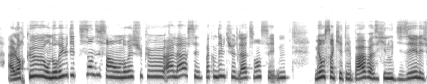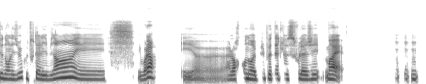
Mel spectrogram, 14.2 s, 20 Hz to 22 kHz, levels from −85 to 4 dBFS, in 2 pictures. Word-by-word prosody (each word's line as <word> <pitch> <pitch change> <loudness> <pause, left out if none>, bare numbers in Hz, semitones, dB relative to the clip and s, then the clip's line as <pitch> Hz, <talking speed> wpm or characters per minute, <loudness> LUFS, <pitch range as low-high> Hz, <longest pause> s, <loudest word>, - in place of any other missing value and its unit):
Alors 200 +6 +4
qu'on 285 -4 +5
aurait 245 +4 +6
eu 325 - +2
des 335 -1 -1
petits 385 - -14
indices, 350 -5 -4
hein. 270 -1 +5
On 240 0 +2
aurait 265 +2 +2
su 300 +3 -9
que: 275 -2 -2
«Ah 270 +2 +2
là, 310 +6 +2
c'est 275 -4 -6
pas 265 - -3
comme 275 -2 -1
d'habitude 275 -4 -2
là, 220 - +2
là 235 - +3
tiens 250 +4 -4
c'est 260 -2 -9
mmh». 240 +1 -2 0.5
Mais 220 +6 +4
on 270 - +9
s'inquiétait 220 -6 0
pas 200 +8 +6
parce 210 -5 +1
qu'il 210 +2 -1
nous 210 0 +4
disait 190 +7 0
les 225 -5 +1
yeux 210 - -2
dans 190 -1 -4
les 185 +2 -7
yeux 230 - -4
que 215 - -10
tout - - -9
allait 170 -2 -5
bien 235 +8 +2
et 180 -3 -7 0.6
et - - -10
voilà - - +3 0.5
et 90 -2 -8
heu, - - -10 0.5
alors 170 +1 -5
qu'on 215 -2 -2
aurait 180 -2 0
pu 195 - -16
peut-être 195 0 -5
le - - -8
soulager. 185 0 -4
Mouais. 190 -1 +3 1.2
Mmh, - - -6
mmh - - -5
mh. - - -11
230 Hz, 235 wpm, -23 LUFS, 190-265 Hz, 1.2 s, on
